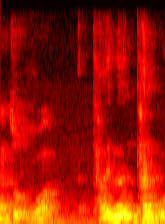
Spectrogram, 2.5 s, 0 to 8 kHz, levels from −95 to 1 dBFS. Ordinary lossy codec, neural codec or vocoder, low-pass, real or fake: none; none; none; real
